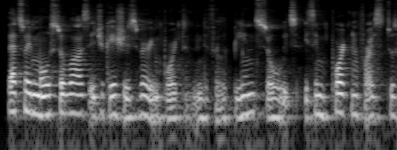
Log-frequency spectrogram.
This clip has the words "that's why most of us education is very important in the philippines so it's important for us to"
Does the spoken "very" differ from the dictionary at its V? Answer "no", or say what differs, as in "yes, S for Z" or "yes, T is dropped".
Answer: no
